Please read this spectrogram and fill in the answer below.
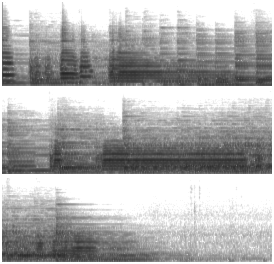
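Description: Tenor trombone playing a jazz line in hard-bop style: a run of short, quick notes, then long held notes that end in a final note fading out about ten seconds in.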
